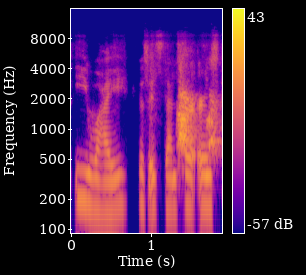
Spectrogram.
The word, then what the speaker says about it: EY: people who call us who calls or company AE okay so it's not a it's e y because it stands for Ernst and Young okay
